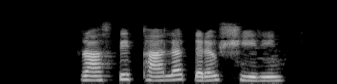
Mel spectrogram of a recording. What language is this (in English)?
Kurdish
